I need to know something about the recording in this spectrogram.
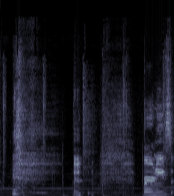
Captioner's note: giggles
